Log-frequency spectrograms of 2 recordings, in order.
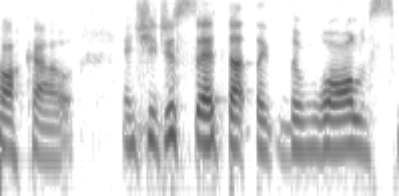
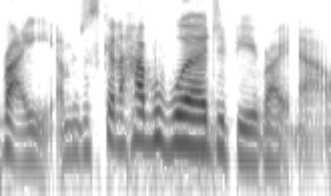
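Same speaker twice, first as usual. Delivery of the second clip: mock kind yet firm motherly tone. Imitating a mum sitting her child down: imitating a mum's nice but firm scolding. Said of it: "when your mum sits you down and she's like".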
